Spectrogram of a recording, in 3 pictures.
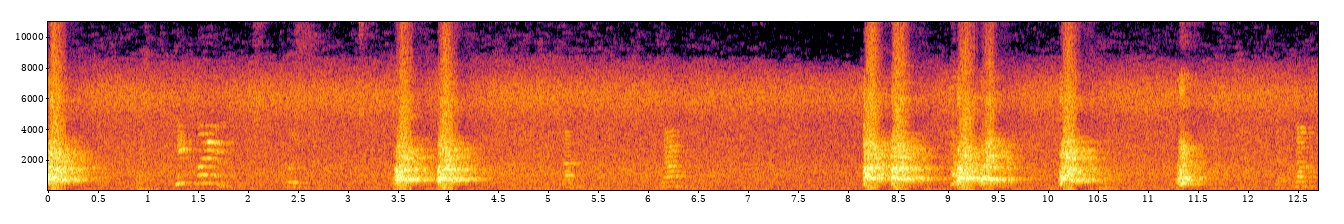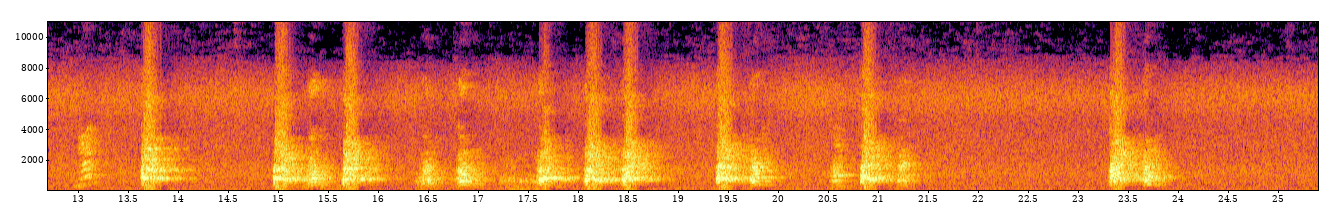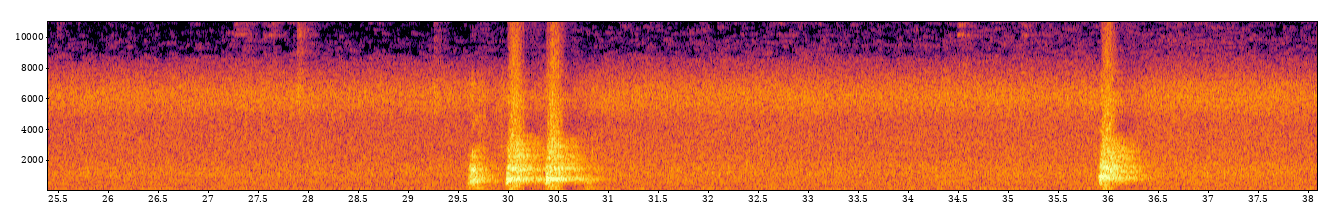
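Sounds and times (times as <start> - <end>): dog barking: 0.0 - 0.6, 3.4 - 4.5, 8.2 - 11.8, 13.6 - 14.3, 15.0 - 21.6, 23.3 - 24.0, 29.6 - 31.1, 35.9 - 36.5
background hiss: 0.0 - 38.0.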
